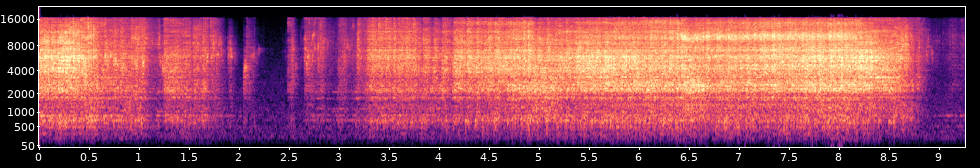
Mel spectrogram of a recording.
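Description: Water under pressure hissing out of the loosened copper pressure-line fitting on a jet pump's pressure switch, with the pressure tank not yet drained. Two stretches of hiss: a short one, then after a brief break a longer one of about six seconds that stops sharply.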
